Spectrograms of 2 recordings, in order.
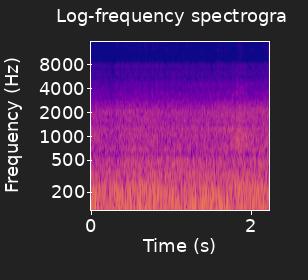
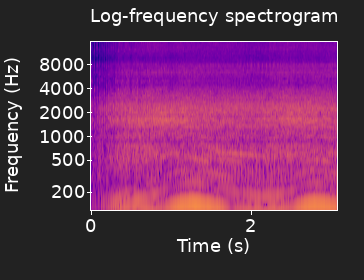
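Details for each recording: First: Ford Mondeo Mk4 1.8 diesel, previously in limp mode with no power and fault P2263, on a road drive after a carbon clean; deep even drone with no stumbles or flat spots, plenty of power, accelerating normally. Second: Ford Mondeo Mk4 1.8 diesel in limp mode with fault P2263 (turbo boost performance), after over an hour on a carbon cleaning machine; revs rise and fall about every 1.5 s, pulling harder as the sticking turbo actuator frees up.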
